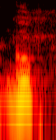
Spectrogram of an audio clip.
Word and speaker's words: Goop: Goop. – It rhymes with poop.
